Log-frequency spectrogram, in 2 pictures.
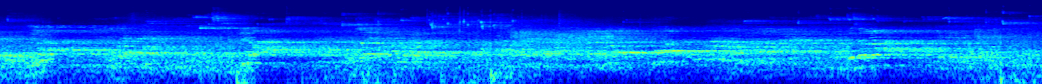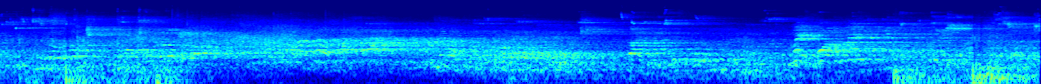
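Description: Sounds of an indoor futsal match in a large hall: indistinct voices of players and spectators echoing, with the ball being kicked and bouncing on the wooden court, a couple of sharper knocks near the end.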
